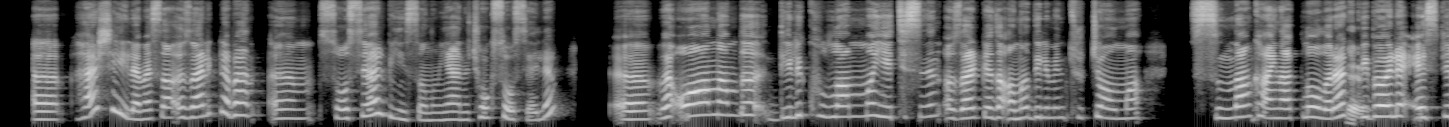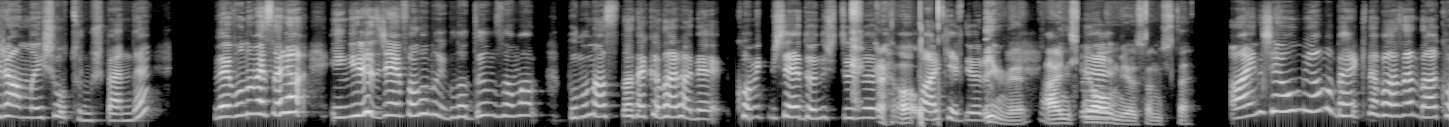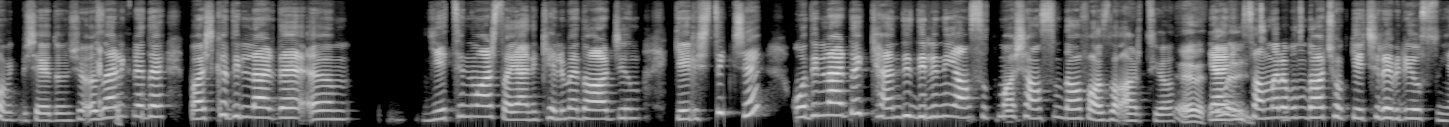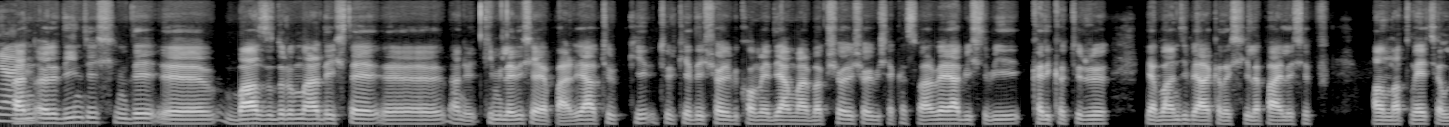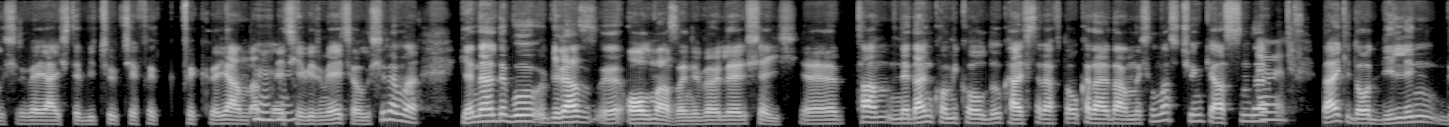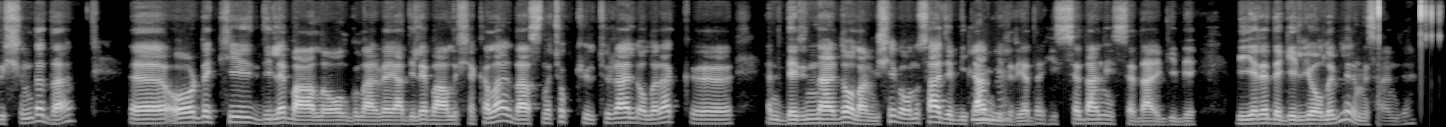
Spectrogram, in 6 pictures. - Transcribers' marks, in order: other background noise; laughing while speaking: "İngilizceye falan uyguladığım zaman"; giggle; laughing while speaking: "Olmuyor"; tapping; chuckle; unintelligible speech
- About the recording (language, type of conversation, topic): Turkish, podcast, Dil, kimlik oluşumunda ne kadar rol oynar?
